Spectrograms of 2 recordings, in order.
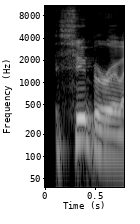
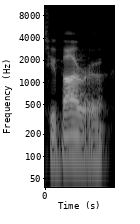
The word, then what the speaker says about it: Subaru: So Subaru, I guess, is probably my Australian pronunciation. I think the Japanese pronunciation is Subaru.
